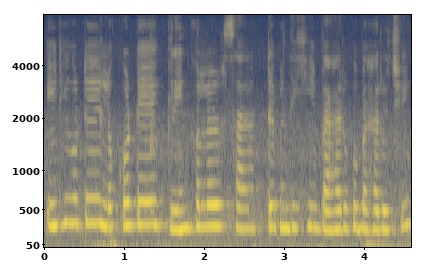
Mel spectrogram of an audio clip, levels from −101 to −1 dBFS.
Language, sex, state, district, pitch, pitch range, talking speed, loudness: Odia, female, Odisha, Khordha, 275 Hz, 255-295 Hz, 145 wpm, -15 LUFS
